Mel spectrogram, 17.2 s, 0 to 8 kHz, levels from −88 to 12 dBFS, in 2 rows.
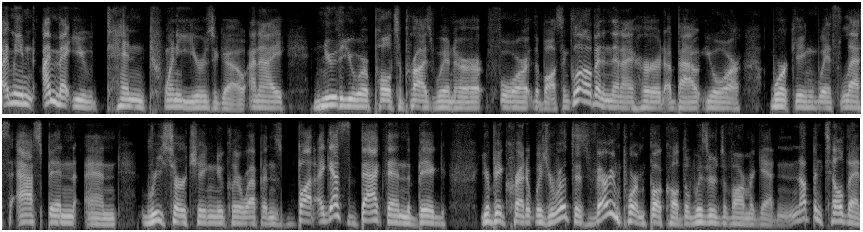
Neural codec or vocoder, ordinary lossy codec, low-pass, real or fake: vocoder, 22.05 kHz, 80 mel bands, WaveNeXt; Opus, 24 kbps; 7.2 kHz; fake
